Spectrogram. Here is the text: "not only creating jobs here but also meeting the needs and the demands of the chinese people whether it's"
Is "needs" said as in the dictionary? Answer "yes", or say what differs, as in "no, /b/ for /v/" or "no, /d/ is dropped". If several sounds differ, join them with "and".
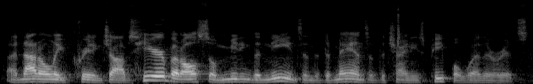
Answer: yes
